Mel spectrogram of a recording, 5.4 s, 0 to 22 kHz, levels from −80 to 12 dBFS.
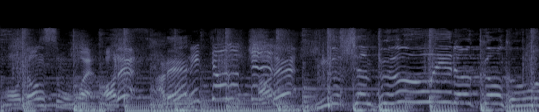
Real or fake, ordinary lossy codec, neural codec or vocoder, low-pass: real; none; none; none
